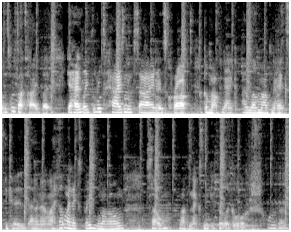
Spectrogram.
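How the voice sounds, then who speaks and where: An eighteen-year-old woman vlogger with a nasal, congested voice from allergies, chatting casually through a Q&A. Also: mid-range voice. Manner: chatty, informal, lots of fillers. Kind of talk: casual Q&A chat to camera.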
